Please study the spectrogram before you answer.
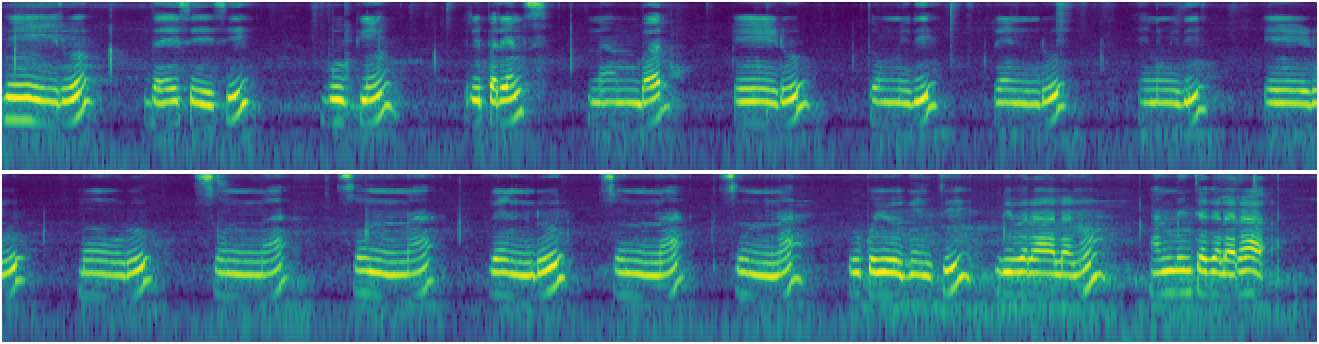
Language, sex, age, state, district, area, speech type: Telugu, female, 45-60, Telangana, Peddapalli, rural, read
